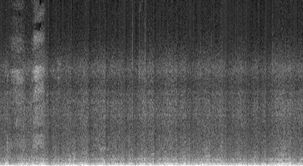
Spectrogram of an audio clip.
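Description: Steady low rumble of a Northstar commuter train running at speed, heard from inside the passenger car: wheels rolling on the rails and the car's running noise.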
